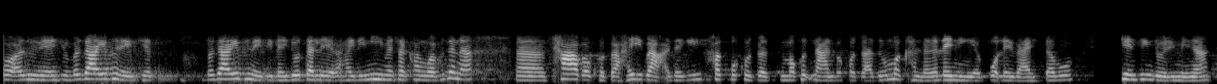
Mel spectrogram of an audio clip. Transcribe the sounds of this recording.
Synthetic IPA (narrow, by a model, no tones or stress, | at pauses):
hoɐduniɐjsibɐzaɾɡipʰɐnesʰiɐu | bɐzaɾɡipʰɐnej̚dilɐjdotɐleɦajdimimɐsakʰaŋbabɐzanɐ | sabɐkʰot̚bɐɦɐjbɐɐ̰dɐɡihɐk̚pɐkʰot̚badusumɐkʰut̚nanbɐkʰot̚baːdumɐkʰɐlːɐɡɐlɐjniŋepot̚lɐjbɐhajsi̥tɐbo | kʰensiŋdoɾimina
